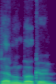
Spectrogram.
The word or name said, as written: Devin Booker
